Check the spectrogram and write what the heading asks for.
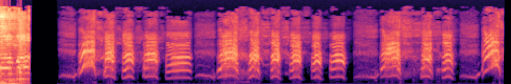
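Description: High-pitched laughter sound effect: about fifteen short giggling bursts in three quick runs, starting just under a second in, after music cuts off.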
